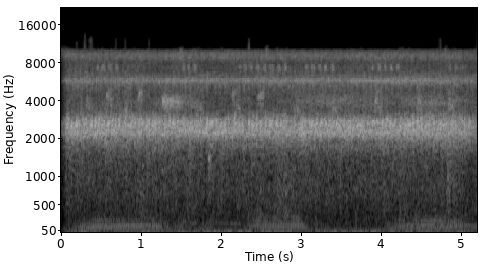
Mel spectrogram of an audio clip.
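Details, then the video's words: Elephant rumbling calls at a forest clearing at night, the recording played back three times faster, come as three low droning calls beneath a steady insect chorus. "you can hear the elephants rumbling calls but to figure out what the calls mean the Cornell team spends more time looking than listening"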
